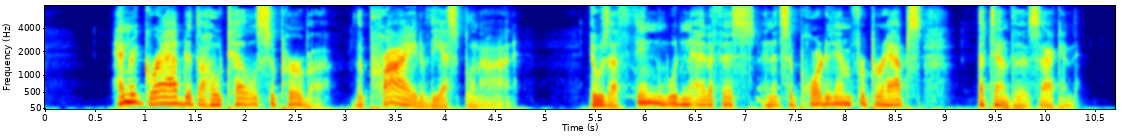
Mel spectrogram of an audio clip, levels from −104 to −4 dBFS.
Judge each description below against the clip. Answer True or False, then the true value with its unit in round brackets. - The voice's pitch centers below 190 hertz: True (140 Hz)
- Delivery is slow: False (155 wpm)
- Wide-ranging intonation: True (7.5 semitones)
